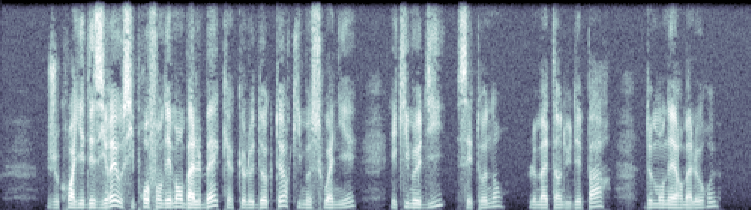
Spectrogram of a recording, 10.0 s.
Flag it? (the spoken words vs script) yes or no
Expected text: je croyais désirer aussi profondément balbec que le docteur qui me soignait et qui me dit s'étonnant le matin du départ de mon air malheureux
no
